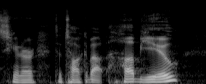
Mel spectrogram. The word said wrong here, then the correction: Host U: Okay, see, I even said it wrong. Host U,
